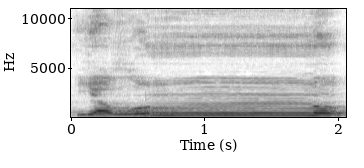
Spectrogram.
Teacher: یہاں پر دیکھیے نون مشدد ہے تو نون کو ڈبل پڑھ رہے ہیں اور نون میں غنہ بھی کر رہے ہیں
